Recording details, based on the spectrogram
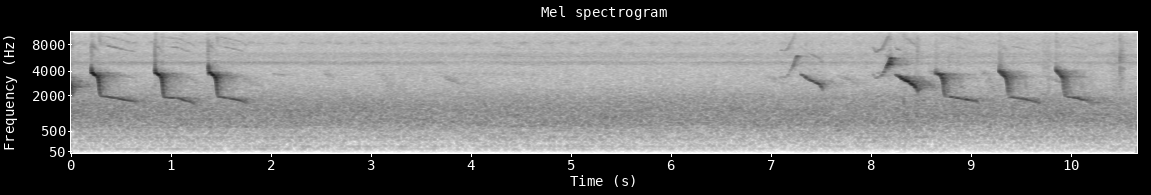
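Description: Cardinal giving loud, clear whistled notes that slur sharply downward. Three come quickly at first, then a faster run of five or six, over a steady hiss.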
